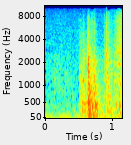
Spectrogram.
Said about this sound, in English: Hearing another door, Werner disappears.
